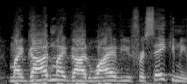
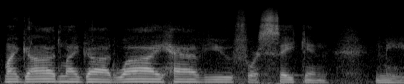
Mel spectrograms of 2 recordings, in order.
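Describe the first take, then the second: First: 大きく張り上げる、見捨てられた叫び; anguished cry. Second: Softer, slow, sorrowful prayer; hushed lament. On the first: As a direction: cry it out loud to God. Psalm cry quoted at full force. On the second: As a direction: let the words sink, slowly and quietly. Psalm lament quoted softly. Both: Acted.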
